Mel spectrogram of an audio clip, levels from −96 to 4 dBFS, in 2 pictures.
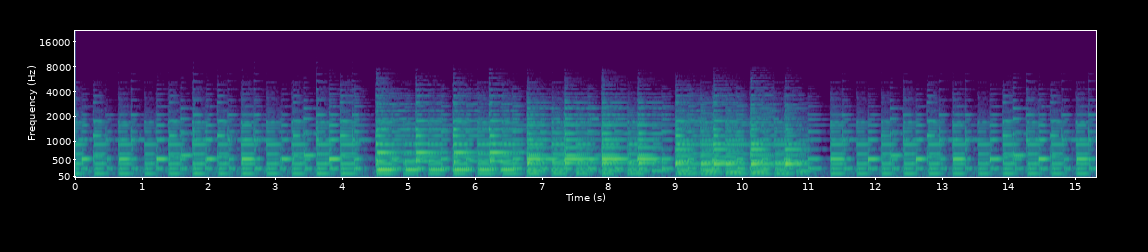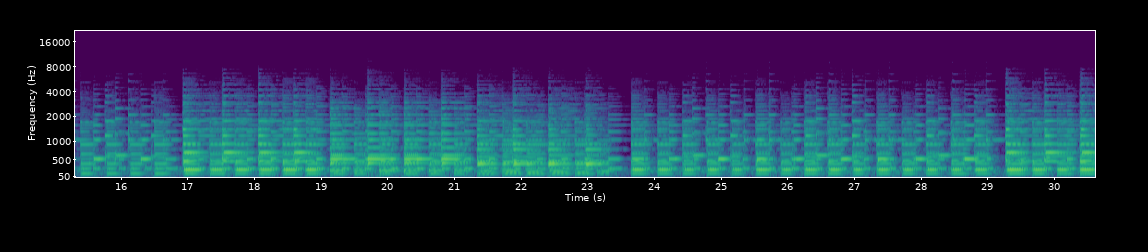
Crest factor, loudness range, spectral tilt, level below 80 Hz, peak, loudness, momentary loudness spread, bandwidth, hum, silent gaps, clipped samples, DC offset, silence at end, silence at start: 18 dB; 6 LU; -6.5 dB/octave; -62 dBFS; -8 dBFS; -27 LUFS; 8 LU; 5.8 kHz; none; none; under 0.1%; under 0.1%; 0 s; 0 s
